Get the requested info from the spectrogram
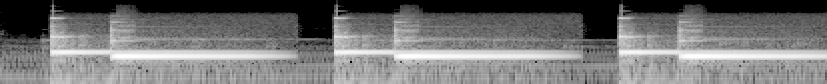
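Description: Two-tone ding-dong doorbell chime rung three times in quick succession, each ring a higher note followed by a lower one that fades out.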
